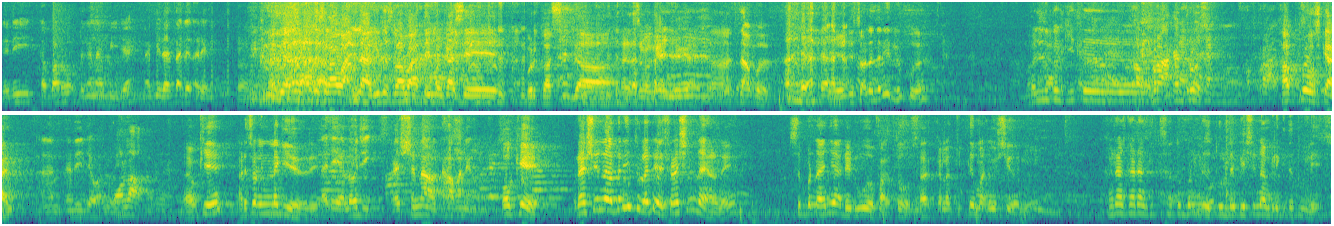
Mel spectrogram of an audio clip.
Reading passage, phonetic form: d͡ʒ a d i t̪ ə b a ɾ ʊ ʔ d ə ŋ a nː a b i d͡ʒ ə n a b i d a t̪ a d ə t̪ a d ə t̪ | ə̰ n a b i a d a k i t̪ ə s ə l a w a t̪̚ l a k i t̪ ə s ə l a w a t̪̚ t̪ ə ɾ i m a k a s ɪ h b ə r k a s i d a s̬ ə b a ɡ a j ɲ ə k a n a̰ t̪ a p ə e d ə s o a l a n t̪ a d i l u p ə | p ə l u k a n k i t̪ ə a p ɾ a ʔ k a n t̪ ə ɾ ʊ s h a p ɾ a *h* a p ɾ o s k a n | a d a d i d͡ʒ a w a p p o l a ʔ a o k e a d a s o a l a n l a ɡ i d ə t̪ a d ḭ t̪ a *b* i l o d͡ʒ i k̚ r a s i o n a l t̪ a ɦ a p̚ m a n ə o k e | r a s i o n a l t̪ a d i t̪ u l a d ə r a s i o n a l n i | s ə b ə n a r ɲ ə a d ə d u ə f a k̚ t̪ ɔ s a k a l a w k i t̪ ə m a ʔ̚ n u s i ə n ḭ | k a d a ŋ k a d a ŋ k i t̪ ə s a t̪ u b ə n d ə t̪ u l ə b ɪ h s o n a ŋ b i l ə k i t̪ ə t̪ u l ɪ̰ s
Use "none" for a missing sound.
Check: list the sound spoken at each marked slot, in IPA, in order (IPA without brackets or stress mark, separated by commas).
h, d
